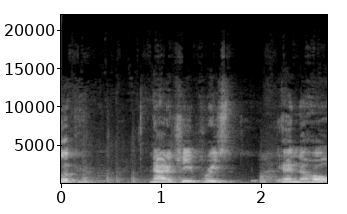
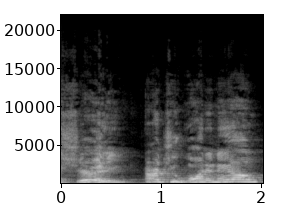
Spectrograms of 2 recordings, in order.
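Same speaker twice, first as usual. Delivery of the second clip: higher, prying accusing voice; nosy bystander pressing Peter, higher; 7 semitones higher than usual. Acted. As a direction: needle him like a busybody. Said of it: "they said".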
